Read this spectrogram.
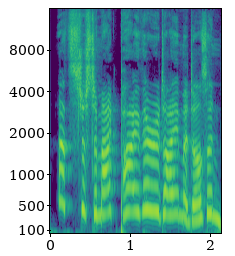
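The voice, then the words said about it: Imitated Irish accent. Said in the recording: “I can't do the Irish accent. You do. ... I'm sure Irish listeners would agree. That was very good. ... That was spot on.”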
